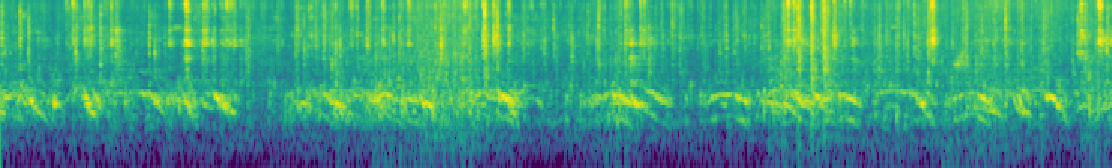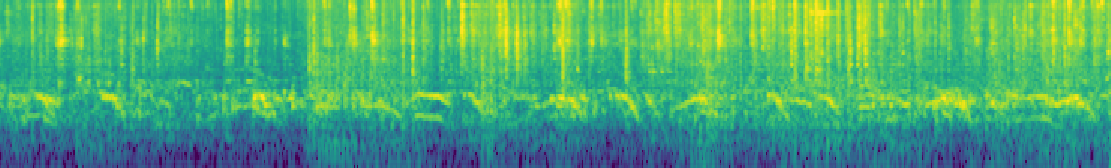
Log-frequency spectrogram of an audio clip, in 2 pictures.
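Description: A flock of Macedonian Donek pigeons cooing together, many overlapping coos without a break, with scattered clicks among them.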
